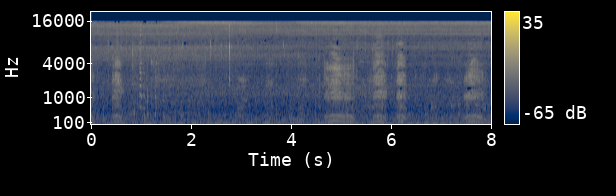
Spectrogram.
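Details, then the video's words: African geese, a couple meeting on a farm, give a few widely spaced, harsh nasal honks that grow louder toward the end, with faint background rumble between calls. "MEETING COUPLE AFRICAN GEESE"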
